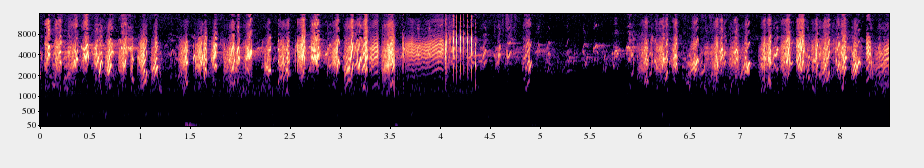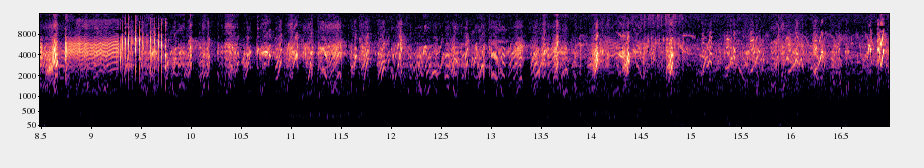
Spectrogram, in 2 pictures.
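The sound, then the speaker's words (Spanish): Shrill, high-pitched bird calls repeat rapidly and densely, mixed with harsher metallic notes, forming a continuous busy chatter with no one speaking. “Eso, un jolgorio, y no son muchas las que lo están haciendo, o sea que son mm son bastante llamativos, son chillidos muy agudos y luego esos más metálicos”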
